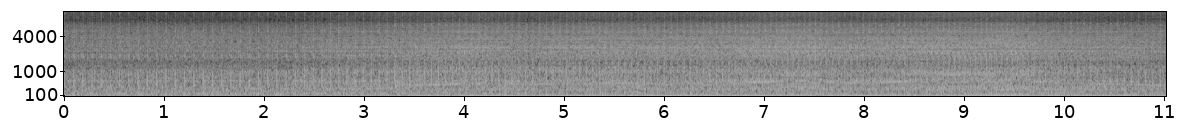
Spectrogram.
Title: Стук в двигателе, Приус 20. Причины?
